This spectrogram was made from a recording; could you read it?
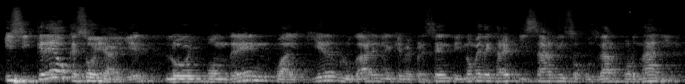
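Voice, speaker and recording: A man's voice: mid-range voice, normal speed. A man with a Mexican accent giving an impassioned public talk, emphatic and full of rhetorical questions. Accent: Mexican Spanish. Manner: emphatic, rhetorical questions, acts out quoted voices. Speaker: lecturer. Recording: echoey room, speaker far from mic.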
